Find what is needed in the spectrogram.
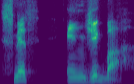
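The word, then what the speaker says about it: Smith-Njigba: So I have it phonetically spelled out. Smith injigba.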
